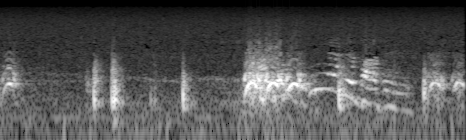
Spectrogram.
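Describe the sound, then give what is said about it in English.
A dog named Forty barks several times in short, sharp bursts, then gives a longer run of loud, excited barking and whining, while people talk over it. “Well, then what's Forty barking for?”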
